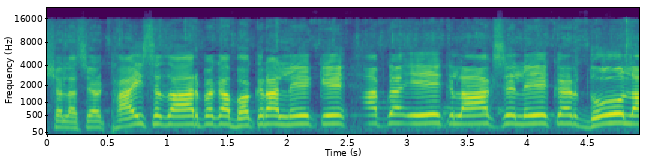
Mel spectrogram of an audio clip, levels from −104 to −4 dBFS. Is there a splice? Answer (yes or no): yes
